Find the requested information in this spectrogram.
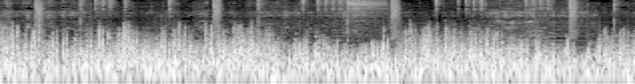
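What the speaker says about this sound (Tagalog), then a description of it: "Makaurag, kalakas ng hangin." Strong wind on the Manila Bay shore roars and buffets the microphone continuously, a loud, dense rumble with gusty surges throughout.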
